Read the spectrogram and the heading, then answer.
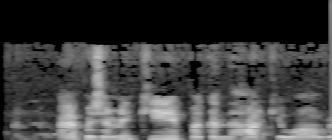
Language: Pashto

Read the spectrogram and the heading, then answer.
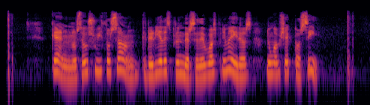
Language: Galician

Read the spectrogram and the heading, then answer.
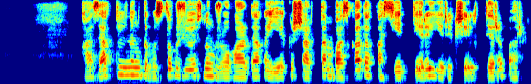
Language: Kazakh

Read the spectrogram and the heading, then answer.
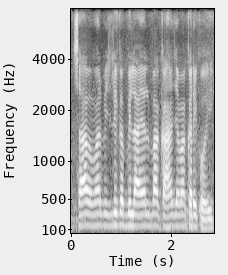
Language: Bhojpuri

